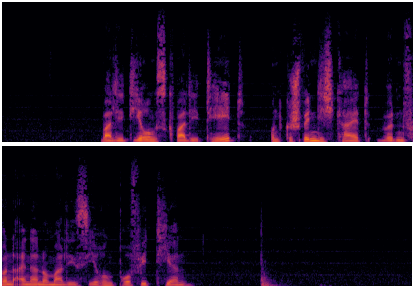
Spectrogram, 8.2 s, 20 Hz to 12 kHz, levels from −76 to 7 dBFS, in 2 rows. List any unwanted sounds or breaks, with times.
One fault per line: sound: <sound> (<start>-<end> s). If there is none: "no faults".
sound: thud (6.7-7.1 s)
